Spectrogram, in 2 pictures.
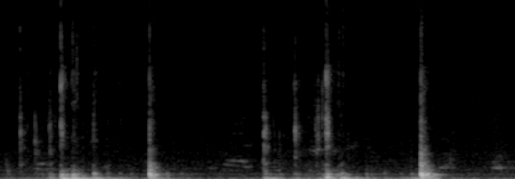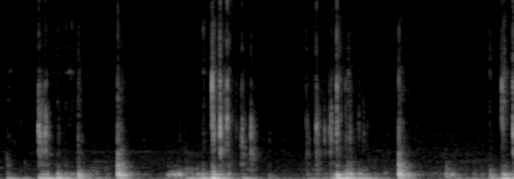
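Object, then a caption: Plastic TV remote control tapped with a stone roller. A jade stone face roller taps a white and black hollow plastic TV remote control. It makes an irregular series of short, dull, hollow knocks and clicks that are mostly low in tone and die away almost at once, with quiet pauses between bursts.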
